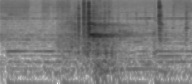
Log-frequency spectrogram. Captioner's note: tires screeching; dramatic music playing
